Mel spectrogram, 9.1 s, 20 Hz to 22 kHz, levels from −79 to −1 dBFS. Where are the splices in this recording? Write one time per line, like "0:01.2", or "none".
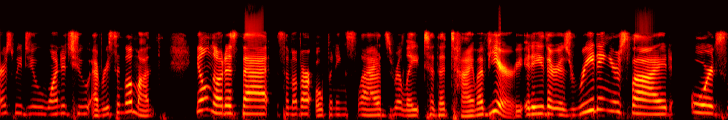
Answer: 0:03.4
0:06.4

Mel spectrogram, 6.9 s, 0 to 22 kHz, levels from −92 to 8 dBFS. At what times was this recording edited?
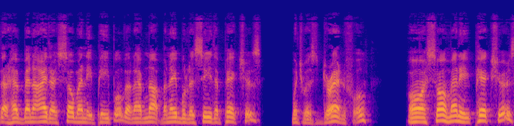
none

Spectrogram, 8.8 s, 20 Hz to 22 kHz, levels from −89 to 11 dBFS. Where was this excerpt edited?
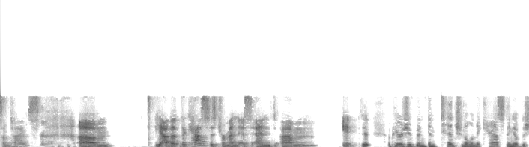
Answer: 0:06.0
0:07.1

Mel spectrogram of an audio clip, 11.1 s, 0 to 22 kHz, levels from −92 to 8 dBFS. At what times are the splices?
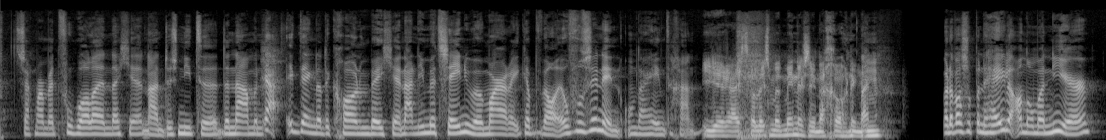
0:02.6
0:07.0
0:08.6

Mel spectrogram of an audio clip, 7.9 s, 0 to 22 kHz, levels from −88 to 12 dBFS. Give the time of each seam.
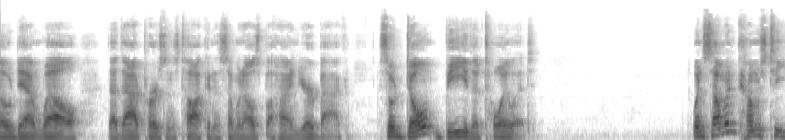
none

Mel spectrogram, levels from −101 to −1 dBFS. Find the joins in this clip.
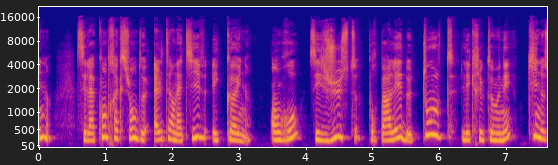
none

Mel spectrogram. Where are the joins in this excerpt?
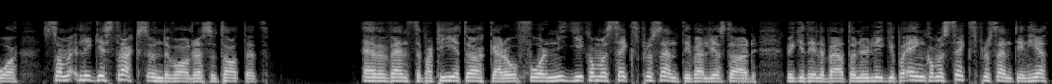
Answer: none

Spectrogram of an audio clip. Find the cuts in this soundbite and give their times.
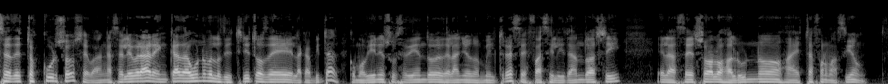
0:03.5

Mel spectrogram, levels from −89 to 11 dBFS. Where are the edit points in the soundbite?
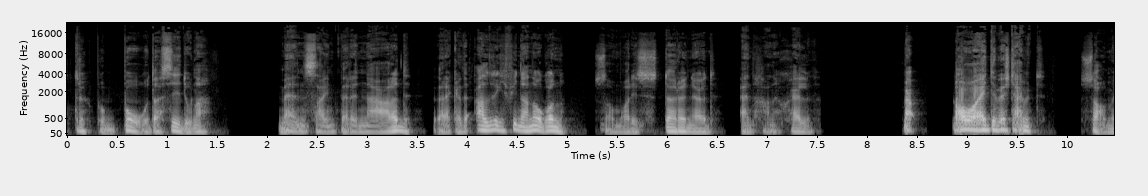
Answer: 0:02.0

